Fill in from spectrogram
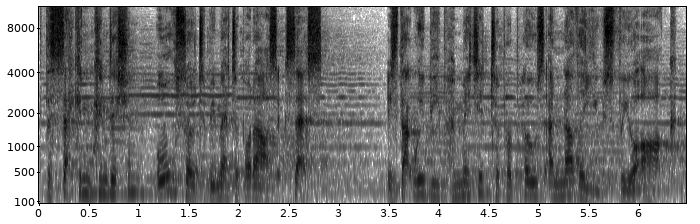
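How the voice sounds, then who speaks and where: A man's voice: a little high, fairly quick, lightly acted. A man playing an earnest, courteous young diplomat in a video game, negotiating formally and with resolve. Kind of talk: scripted video game voice acting. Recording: reverberant game audio with loud music.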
